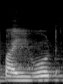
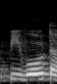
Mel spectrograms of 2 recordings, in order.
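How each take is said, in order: First: "పైవోట్" with "pie" at the start; correct pronunciation. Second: "పివోట్" with a short "pi" at the start; mispronunciation. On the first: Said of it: "అని పలకాలి". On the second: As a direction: say "పివోట్" as pee-VOTE. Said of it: "అనేది wrong pronunciation". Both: Shown as a demonstration.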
